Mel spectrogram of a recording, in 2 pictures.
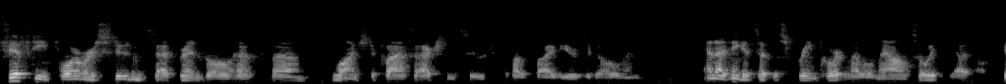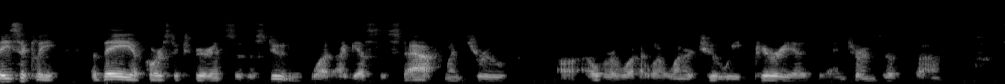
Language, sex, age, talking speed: English, male, 50-69, 175 wpm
